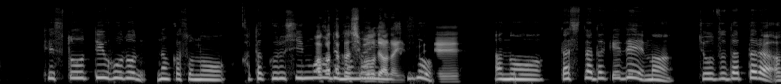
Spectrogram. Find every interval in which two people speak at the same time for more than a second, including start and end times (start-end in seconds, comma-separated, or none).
3.1-4.4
